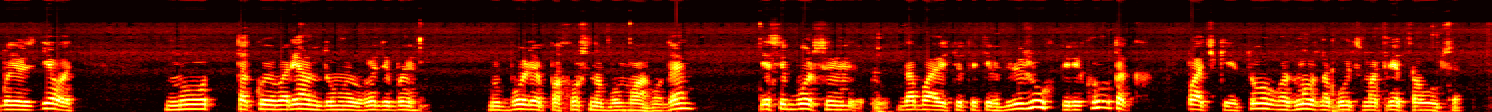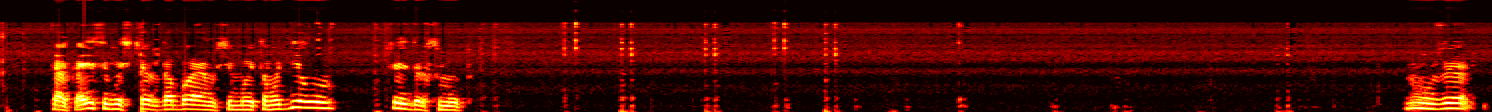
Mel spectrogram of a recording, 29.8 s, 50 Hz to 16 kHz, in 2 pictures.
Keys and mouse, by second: 3.1-4.3 middle drag, 6.5-7.8 middle drag, 14.8 shift+middle click, 16.8 click, 18.3 right click, 20.0 click, 20.8 right click, 22.2 click, 22.7 right click, 24.8 middle click, 28.0 click.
